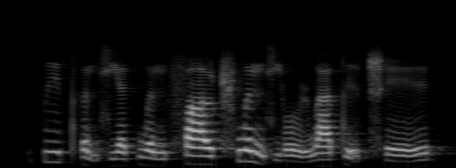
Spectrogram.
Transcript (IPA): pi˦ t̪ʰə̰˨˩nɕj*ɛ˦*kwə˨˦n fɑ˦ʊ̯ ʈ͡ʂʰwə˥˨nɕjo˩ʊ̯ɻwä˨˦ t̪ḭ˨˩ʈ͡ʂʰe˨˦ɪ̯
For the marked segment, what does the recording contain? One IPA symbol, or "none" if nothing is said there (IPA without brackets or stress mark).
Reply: ɛ˨˦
